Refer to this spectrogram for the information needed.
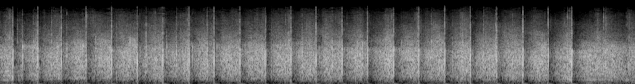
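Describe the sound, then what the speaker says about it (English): Loud, sustained applause from a sizable audience at a city council candidate forum, steady clapping with a rhythmic pulse throughout, close and full, without any speech. "Let's give the candidates a round of applause."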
